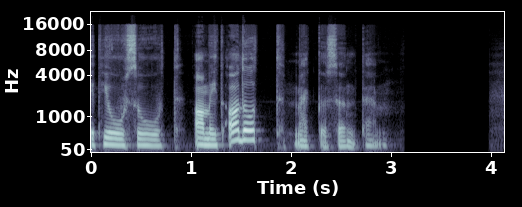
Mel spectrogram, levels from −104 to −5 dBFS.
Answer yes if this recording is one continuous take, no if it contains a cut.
no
